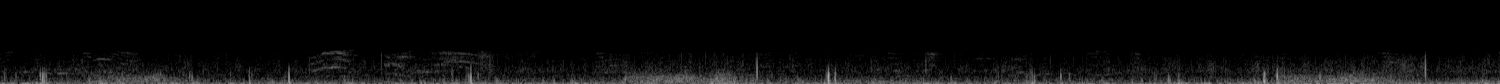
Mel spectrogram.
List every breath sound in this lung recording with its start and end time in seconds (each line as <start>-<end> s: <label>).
0.66-1.93 s: inhalation
6.15-7.62 s: inhalation
12.67-14.29 s: inhalation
